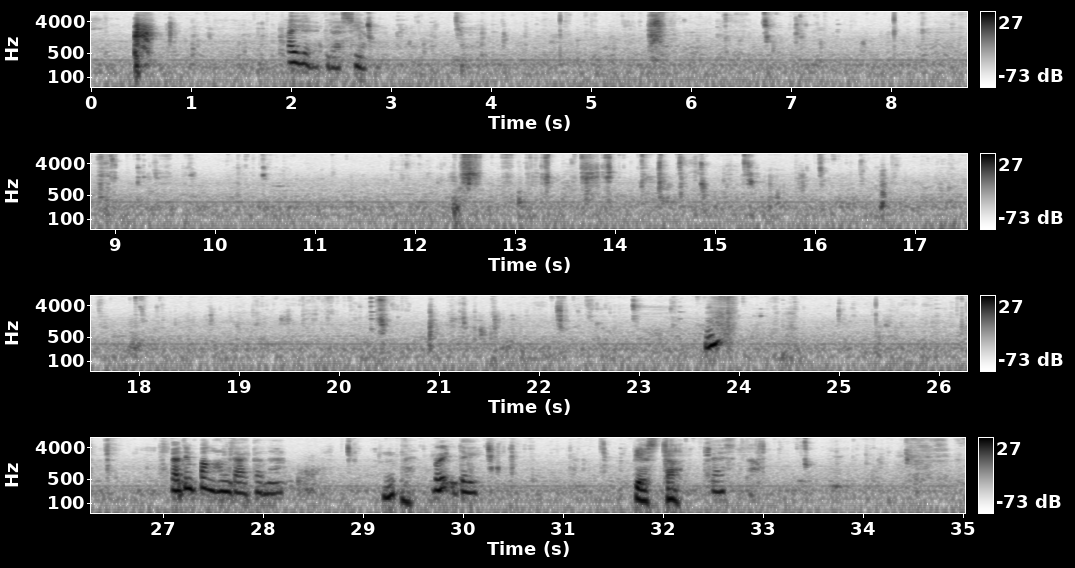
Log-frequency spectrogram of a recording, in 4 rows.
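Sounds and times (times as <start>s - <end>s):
wet chewing: 11.8s - 27.1s, 30.2s - 31.7s.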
